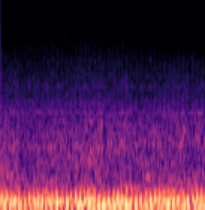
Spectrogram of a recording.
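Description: Engine of an Autopia ride car running at a steady speed as it drives along its guided track, heard from the driver's seat.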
